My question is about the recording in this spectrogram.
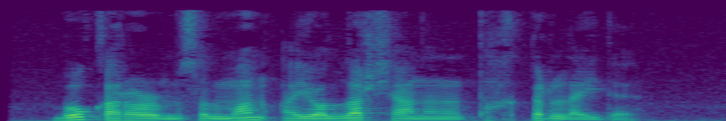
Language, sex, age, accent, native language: Uzbek, male, 18-24, Toshkent viloyati, Uzbek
